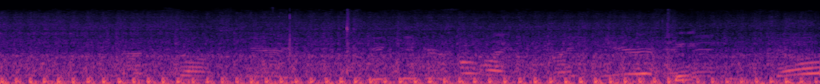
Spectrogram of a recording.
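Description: Motorcycle engine idling steadily, with a rapid even pulse.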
